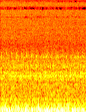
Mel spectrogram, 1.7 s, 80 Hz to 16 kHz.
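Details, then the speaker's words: Engine from the owner's car, heard before it was pulled, idles with a loping V8 beat and a sharp regular tapping on each firing; first thought a loose rocker arm, now suspected wrist pin or piston skirt, not confirmed; definitely not good. "it did not sound well it sounds like maybe a wrist pin Poss possibly uh a piston skirt I'm not sure what that noise is but definitely not good"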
